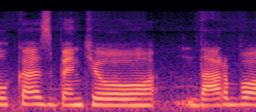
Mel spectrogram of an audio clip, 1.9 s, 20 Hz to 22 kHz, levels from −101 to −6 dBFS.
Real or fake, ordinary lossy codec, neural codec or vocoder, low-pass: real; Opus, 32 kbps; none; 14.4 kHz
